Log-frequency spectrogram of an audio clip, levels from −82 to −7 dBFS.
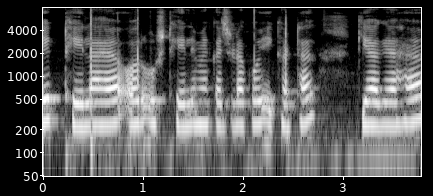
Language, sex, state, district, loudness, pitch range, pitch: Hindi, female, Uttar Pradesh, Shamli, -16 LUFS, 225-240 Hz, 230 Hz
